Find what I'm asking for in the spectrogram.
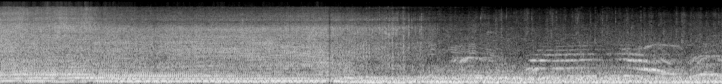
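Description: Mud bog race vehicle roaring through a racing pass at an Orangeburg mud bog event, a loud sustained engine drone shifting pitch as it runs, with a crowd and voices mixed in over it.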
